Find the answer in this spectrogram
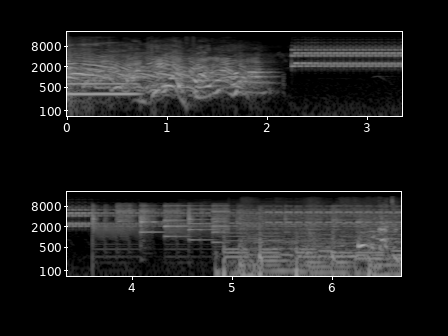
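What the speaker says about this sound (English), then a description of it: "Turn that phone on silent." A mobile phone ringtone rings out loudly in a steady electronic melody, following a burst of close laughter and giggling.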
